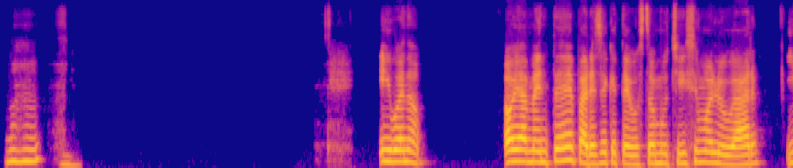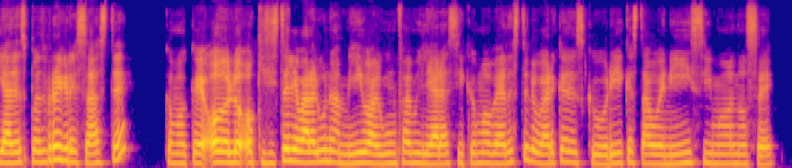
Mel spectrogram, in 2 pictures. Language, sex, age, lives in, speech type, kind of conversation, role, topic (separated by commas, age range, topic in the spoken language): Spanish, female, 30-34, United States, conversation, podcast, host, ¿Has descubierto algún platillo delicioso o conocido a alguien interesante después de perderte?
